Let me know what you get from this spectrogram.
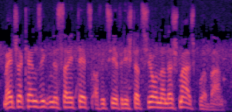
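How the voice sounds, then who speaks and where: Actor as dry army sergeant, noisy backdrop. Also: male voice, medium pitch, animated, quick pace, mellow, lightly acted. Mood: dry, formal. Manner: formal, military, dry. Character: dutiful army sergeant, dry, correct, deferential. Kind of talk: German radio drama acting.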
